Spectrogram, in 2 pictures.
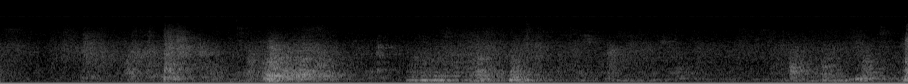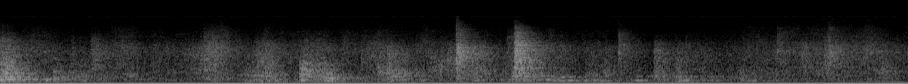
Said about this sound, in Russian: Поэтому просьба не отвлекаться на всех приходящих и на то, как они садятся, с учетом того, что мебель скрипит.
